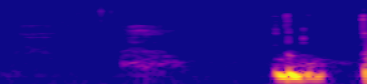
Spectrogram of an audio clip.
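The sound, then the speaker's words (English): Someone types on a computer keyboard while looking something up online: fairly loud quick bursts of clicks, with a couple of heavier thumping keystrokes near the end and a soft breathy sound early on. “Yeah, you hear me typing.”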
